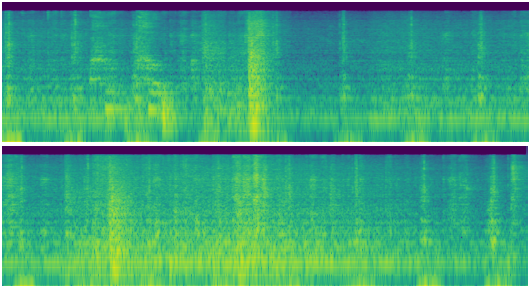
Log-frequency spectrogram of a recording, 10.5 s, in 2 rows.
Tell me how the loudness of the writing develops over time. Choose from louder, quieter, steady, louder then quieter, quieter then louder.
louder then quieter.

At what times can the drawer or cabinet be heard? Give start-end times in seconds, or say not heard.
2.0-2.7, 5.9-6.7.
